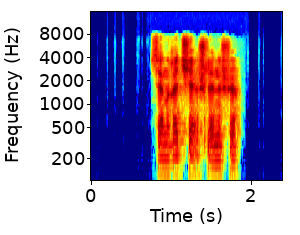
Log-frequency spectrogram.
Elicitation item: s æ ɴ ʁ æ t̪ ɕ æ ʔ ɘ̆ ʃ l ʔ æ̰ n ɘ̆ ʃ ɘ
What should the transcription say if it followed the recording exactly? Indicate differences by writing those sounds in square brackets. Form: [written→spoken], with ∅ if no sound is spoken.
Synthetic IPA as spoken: s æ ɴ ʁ æ t̪ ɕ æ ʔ ɘ̆ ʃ l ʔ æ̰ n ɘ̆ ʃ ɘ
